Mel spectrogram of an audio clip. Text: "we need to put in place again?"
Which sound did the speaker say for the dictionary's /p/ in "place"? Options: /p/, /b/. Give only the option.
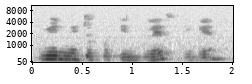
/b/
